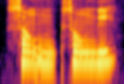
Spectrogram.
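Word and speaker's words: Seungri: I mean, this is the same thing that Songi, that's how you say his name, from Bang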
